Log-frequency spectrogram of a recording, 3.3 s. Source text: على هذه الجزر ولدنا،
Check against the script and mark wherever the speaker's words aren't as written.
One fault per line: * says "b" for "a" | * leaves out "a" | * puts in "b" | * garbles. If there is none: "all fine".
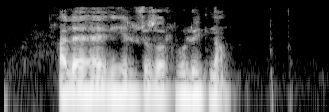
all fine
